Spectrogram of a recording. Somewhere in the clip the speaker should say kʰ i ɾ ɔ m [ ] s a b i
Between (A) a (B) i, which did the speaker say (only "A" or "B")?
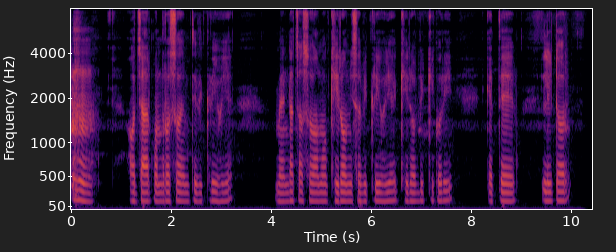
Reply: B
